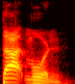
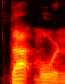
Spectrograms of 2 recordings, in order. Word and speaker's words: Throckmorton: Calvin Throckmorton. I know I said it wrong on purpose. Throckmorton, according to Dave.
